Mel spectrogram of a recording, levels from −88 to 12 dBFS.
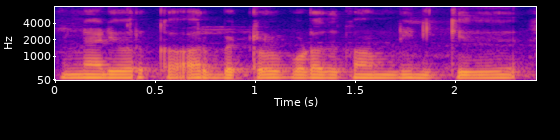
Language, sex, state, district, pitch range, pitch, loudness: Tamil, male, Tamil Nadu, Kanyakumari, 125-130 Hz, 125 Hz, -15 LUFS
